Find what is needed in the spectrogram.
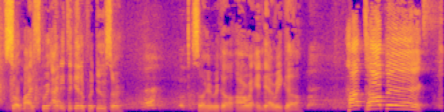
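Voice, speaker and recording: With an American accent and an animated tone, a man talks at a moderate pace, pausing long and often, over noticeable background noise. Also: fairly high pitch for a man, lively intonation. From Texas, Dallas (Oak Cliff). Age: 40s. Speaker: talk show host and musician. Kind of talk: live comedic talk show monologue. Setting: bar stage with live audience.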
